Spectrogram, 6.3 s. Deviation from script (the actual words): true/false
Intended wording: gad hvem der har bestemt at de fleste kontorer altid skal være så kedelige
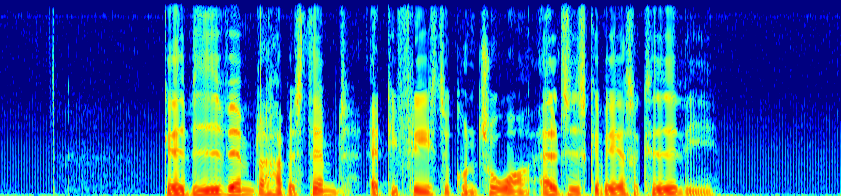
true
